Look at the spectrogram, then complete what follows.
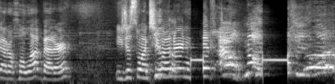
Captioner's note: beep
